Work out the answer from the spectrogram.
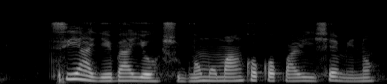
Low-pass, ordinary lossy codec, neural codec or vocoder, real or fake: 7.2 kHz; none; none; real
